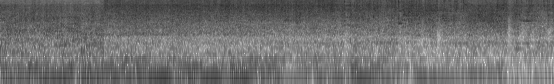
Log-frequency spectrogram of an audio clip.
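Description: Wet concrete pours and splatters loudly into a metal bin.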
